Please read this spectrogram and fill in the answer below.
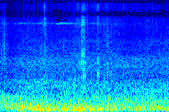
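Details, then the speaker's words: Commercial rooftop HVAC unit not cooling, ear at the unit: supply blower steady even low rumble, no knocks or squeal, airflow confirmed at diffusers; blower running normally while cooling fault remains. "you can hear the blower and we had a little piece of tape on one of the diffusers Supply diffusers inside the finance office Department it's flapping around so we got airflow"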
